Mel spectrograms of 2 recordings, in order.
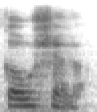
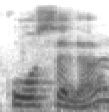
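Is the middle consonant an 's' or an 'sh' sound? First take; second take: sh; s. First: The name has an 'sh' and an 'au' vowel. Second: The name has a plain 's' and short 'o'. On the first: The speaker calls it right. "it is Kaushala" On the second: The speaker calls it wrong. "It's not Kosala"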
